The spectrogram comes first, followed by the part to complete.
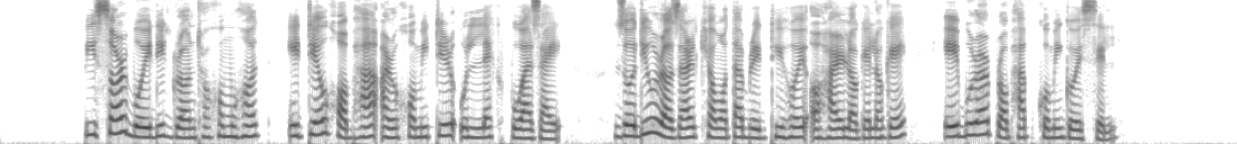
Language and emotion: Assamese, neutral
